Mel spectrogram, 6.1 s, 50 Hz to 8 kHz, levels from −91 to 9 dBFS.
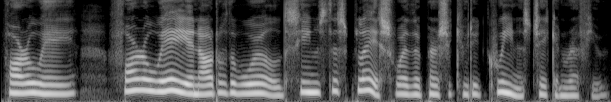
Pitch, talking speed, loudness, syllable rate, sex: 230 Hz, 185 wpm, -15 LUFS, 5.0 syllables/s, female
